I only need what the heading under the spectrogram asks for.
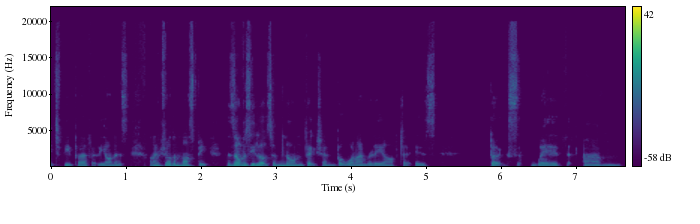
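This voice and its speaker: Woman chatting away on a live stream about books, lively, says hi to viewers. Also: extremely low pitch. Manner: chatty, animated, greets viewers as they join. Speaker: bibliotherapist hosting a live book talk.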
